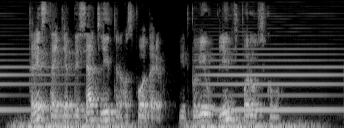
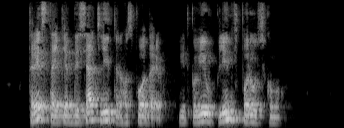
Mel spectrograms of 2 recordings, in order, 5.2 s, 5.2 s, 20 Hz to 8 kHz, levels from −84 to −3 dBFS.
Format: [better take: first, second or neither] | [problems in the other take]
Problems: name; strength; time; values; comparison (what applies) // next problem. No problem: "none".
second | background sound (Wind + Bowed string instrument); 3 dB below the speech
